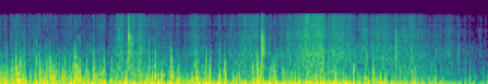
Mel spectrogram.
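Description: Wind blowing hard across the microphone aboard a sailing yacht, a loud, uneven rush with constant buffeting.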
